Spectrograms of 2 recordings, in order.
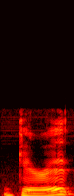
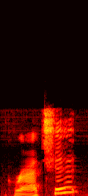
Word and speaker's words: Gratiot: was shipped to Fort and I was saying Garret like that's how I would pronounce it but in the states they pronounce it Gretch it Fort Gratiot Michigan where I picked it up and let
